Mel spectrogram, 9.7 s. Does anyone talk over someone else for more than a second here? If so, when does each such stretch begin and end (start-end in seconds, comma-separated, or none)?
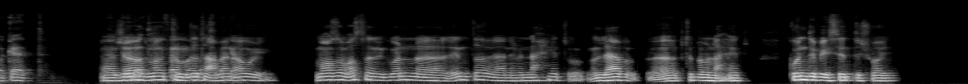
1.0-2.5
